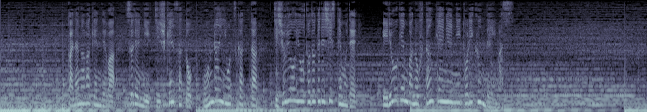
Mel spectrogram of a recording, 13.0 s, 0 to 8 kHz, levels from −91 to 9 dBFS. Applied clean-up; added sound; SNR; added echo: none; none; none; none.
